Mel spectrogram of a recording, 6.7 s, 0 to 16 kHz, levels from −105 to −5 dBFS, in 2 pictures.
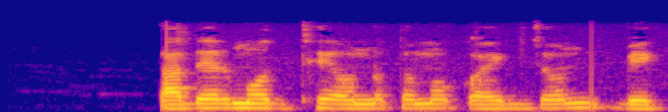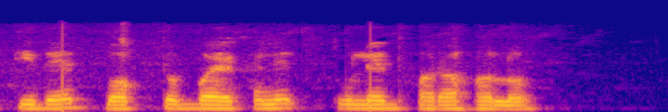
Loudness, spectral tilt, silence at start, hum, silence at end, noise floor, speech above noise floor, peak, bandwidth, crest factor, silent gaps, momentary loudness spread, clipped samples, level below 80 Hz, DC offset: -21 LUFS; -8.5 dB/octave; 0.8 s; none; 0.65 s; -82 dBFS; 62 dB; -2 dBFS; 7.2 kHz; 18 dB; none; 9 LU; under 0.1%; -56 dBFS; under 0.1%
